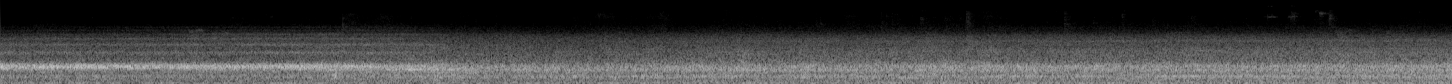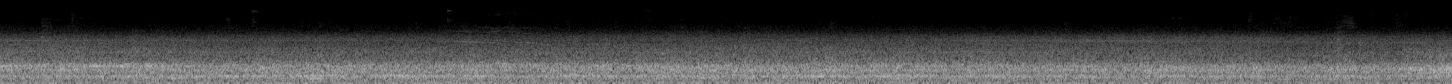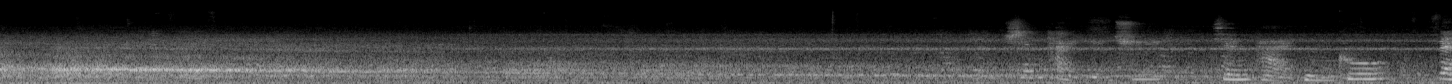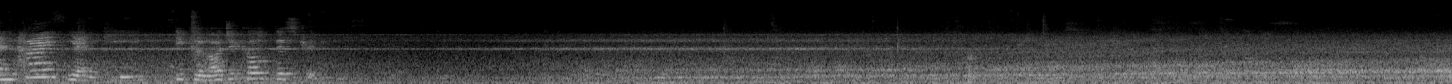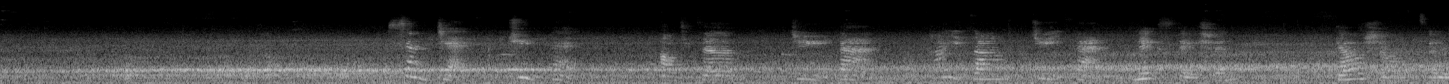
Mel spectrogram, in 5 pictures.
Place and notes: Zuoying - Broadcast Message
Kaohsiung Mass Rapid Transit, from Ecological District Station to Houyi Station, Sony ECM-MS907, Sony Hi-MD MZ-RH1
高雄市 (Kaohsiung City), 中華民國, 29 March 2012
